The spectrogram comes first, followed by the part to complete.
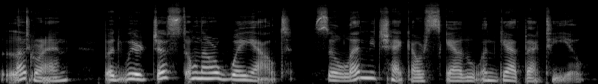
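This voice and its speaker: A busy mother bear from a picture book, acted out by a woman reader. She sounds flustered and harried, her pitch lifted, with a mellow, dry tone. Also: expressive, unhurried, no echo. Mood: apologetic, hurried.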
